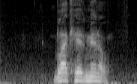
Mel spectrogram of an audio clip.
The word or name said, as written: blackhead minnow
